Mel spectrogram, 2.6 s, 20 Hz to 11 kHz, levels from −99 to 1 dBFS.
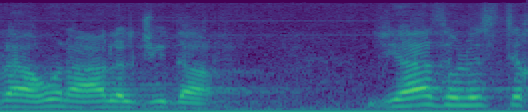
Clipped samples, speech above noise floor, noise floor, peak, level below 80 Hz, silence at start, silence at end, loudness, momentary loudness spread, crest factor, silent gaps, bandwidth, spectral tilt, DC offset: under 0.1%; 25 dB; -60 dBFS; -20 dBFS; -66 dBFS; 0 s; 0 s; -35 LUFS; 9 LU; 16 dB; none; 10.5 kHz; -5 dB/octave; 0.8%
